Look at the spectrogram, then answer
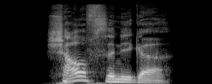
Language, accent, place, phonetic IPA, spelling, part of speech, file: German, Germany, Berlin, [ˈʃaʁfˌzɪnɪɡɐ], scharfsinniger, adjective, De-scharfsinniger.ogg
- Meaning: 1. comparative degree of scharfsinnig 2. inflection of scharfsinnig: strong/mixed nominative masculine singular 3. inflection of scharfsinnig: strong genitive/dative feminine singular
